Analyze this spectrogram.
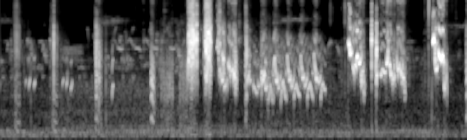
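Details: Male budgerigar, a pet parakeet, chirping: scattered sharp clicks and short chirps, then a rapid run of scratchy warbled notes, followed by louder harsh squawky chirps near the end.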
